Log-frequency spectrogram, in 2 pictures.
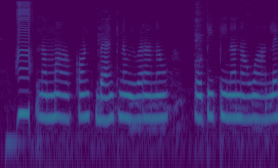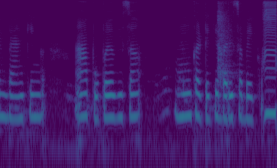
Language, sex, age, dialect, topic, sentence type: Kannada, female, 25-30, Central, banking, statement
